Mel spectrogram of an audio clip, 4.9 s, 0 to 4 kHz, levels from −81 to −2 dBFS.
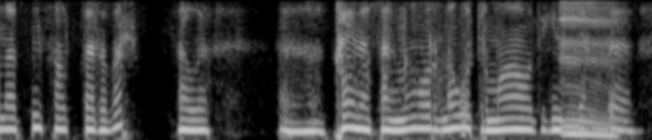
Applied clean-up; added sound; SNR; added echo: neural mask model Resemble Enhance denoiser.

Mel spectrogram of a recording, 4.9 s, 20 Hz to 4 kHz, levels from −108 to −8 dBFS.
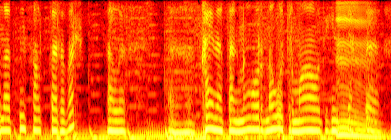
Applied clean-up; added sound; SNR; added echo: none; none; none; none.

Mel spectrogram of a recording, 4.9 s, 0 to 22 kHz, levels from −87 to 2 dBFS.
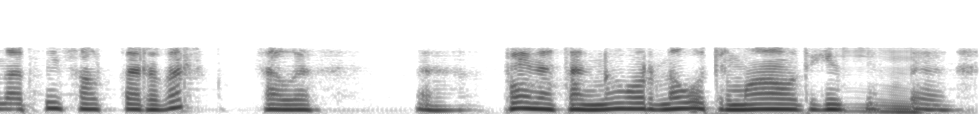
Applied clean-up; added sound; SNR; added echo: neural mask model DeepFilterNet 3.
